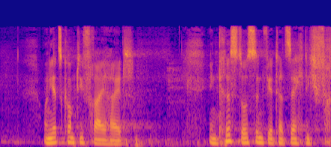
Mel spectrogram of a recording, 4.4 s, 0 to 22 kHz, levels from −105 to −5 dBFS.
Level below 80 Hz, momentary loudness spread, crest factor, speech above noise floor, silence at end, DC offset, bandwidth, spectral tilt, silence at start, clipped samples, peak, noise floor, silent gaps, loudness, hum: -60 dBFS; 17 LU; 22 dB; 25 dB; 0 s; under 0.1%; 11 kHz; -3 dB/octave; 0.35 s; under 0.1%; -8 dBFS; -54 dBFS; none; -28 LUFS; none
